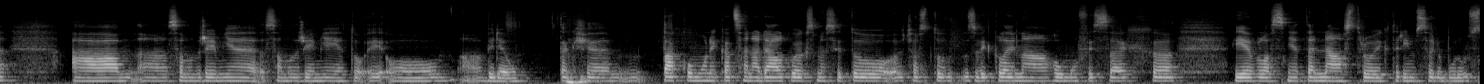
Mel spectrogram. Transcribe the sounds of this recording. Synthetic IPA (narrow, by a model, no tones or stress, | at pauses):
ʔa | samozr̝ɛjmɲɛsamozr̝ɛjmɲɛjɛt̪o̞ʔɪʔo | vɪdɛu | t̪aɡʒɛt̪ako̞munɪkat͡sɛnadaːlkujaksmɛsɪt̪o̞t͡ʃast̪ozvɪklɪnaɦo̞wmofɪsɛx | jɛvlast̪ɲɛt̪ɛnːaːst̪ɾo̞jkt̪ɛɾiːmsɛdobudowt͡s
